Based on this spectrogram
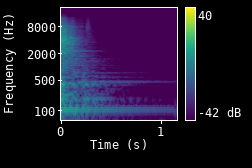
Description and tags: recordings from my garage.
metal, machine, industrial, tools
